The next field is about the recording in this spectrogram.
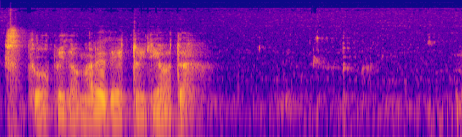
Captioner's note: none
